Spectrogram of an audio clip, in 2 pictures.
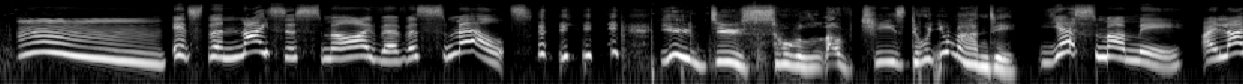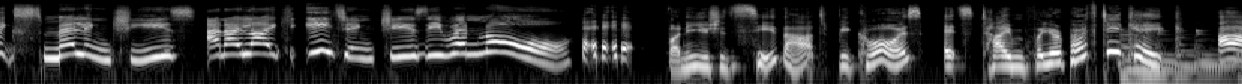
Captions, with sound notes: - Mmmm! It's the nicest smell I've ever smelt! - (giggling) You do so love cheese, don't you, Mandy? - Yes, Mummy! I like smelling cheese. And I like eating cheese even more! - Funny you should say that because... ...it's time for your birthday cake!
